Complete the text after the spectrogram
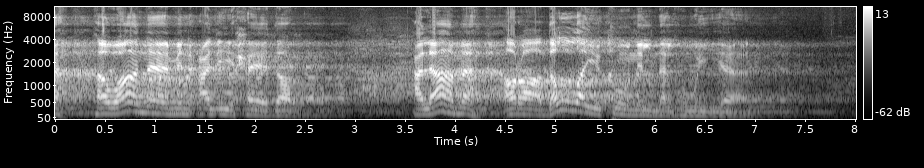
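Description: A man recites expressively into a microphone, heard through a loudspeaker in an echoing room.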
